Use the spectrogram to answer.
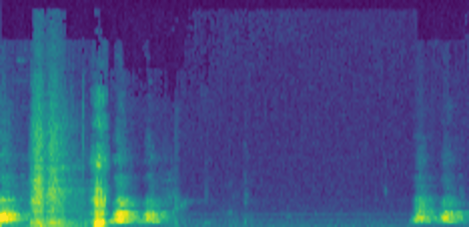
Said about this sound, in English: Grover! hey, mister, come here, Bubba! Okay, I'm sorry, my dog's barking. Dog, we're doing a broadcast here. Don't you know that?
